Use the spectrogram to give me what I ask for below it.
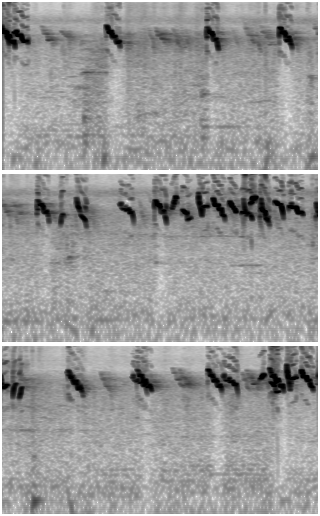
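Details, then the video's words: Ciak ciak calls from a male Lombok lemon-bellied white-eye. Sharp, high, down-slurred chirps come singly at first, spaced a second or so apart, then build into fast clustered runs of chirps. "Ciak Ciak Kecial Kuning BERINA JOSS JANTAN"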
